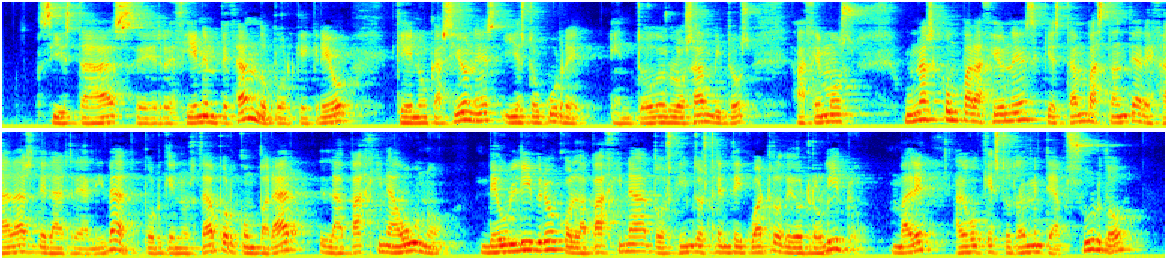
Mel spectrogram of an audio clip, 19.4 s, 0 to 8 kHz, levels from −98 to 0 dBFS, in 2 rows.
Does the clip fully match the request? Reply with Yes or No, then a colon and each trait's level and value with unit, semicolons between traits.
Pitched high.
No: medium, 140 Hz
